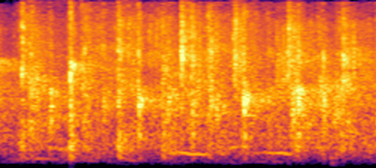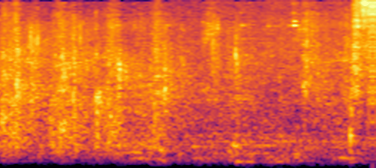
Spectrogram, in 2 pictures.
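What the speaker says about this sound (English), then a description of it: "A round of applause, ladies and gentlemen." Crowd applause at a prisons and correctional service parole conference, greeting the ten officers commanding provinces: a dense burst of clapping from many hands, steady and fairly close, with faint voices mixed in.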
